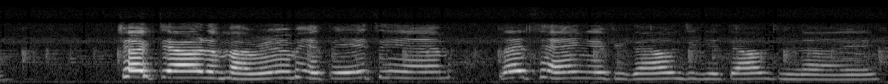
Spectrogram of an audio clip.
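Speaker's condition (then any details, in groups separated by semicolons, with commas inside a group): Cerebral palsy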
